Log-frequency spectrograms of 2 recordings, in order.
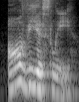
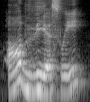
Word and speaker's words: obviously: Notice how I have the B in parentheses. You can say obviously, but that's hard to say, obviously. So usually native speakers, when they're speaking quickly, they just remove the B sound.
